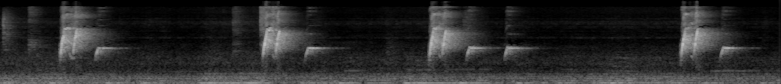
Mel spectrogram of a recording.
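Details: Caged blue-winged leafbird kept as a decoy in Bình Thuận, Vietnam, in peak condition before going to the forest. It gives four short phrases, each a sharp buzzy burst followed by one or two rising whistled slurs, spaced about two seconds apart, over low room hum.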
